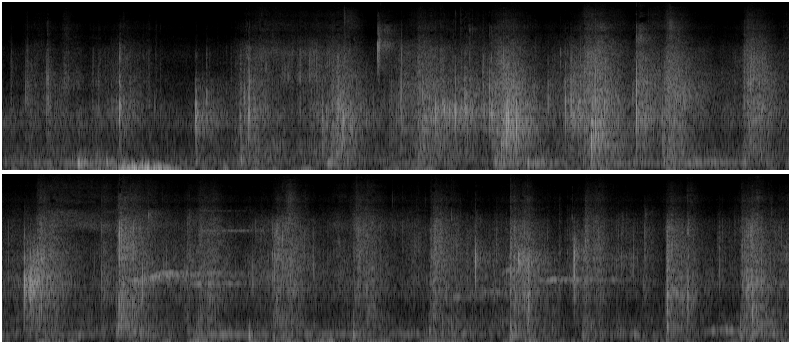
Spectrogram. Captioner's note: listen to someone's whistling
